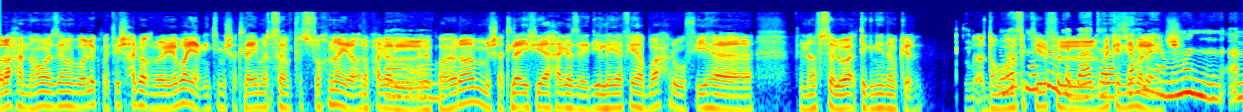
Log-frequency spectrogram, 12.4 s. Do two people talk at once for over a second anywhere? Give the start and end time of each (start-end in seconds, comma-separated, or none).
10.0-11.9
